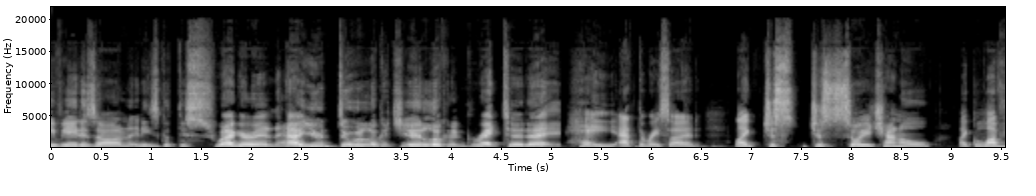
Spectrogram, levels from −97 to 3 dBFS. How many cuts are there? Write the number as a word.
one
